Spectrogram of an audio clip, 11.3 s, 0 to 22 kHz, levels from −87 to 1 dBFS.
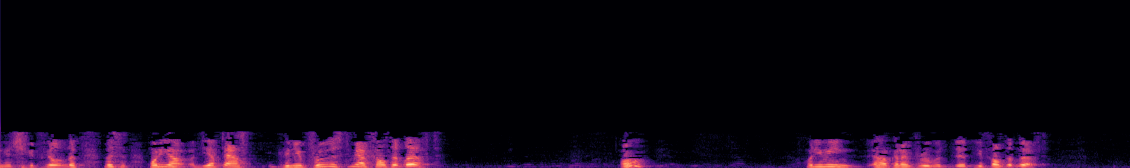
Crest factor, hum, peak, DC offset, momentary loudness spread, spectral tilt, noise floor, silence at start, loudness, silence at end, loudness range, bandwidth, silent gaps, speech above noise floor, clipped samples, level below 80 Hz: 20 dB; none; -4 dBFS; under 0.1%; 10 LU; -9.5 dB/octave; -71 dBFS; 0 s; -22 LUFS; 0.95 s; 10 LU; 5 kHz; none; 50 dB; under 0.1%; -68 dBFS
